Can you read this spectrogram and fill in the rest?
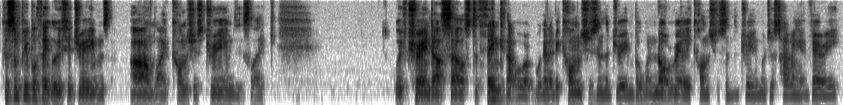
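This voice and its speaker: A man's voice: lowish voice, fairly even intonation, moderate pace, fairly bright tone. A man in his twenties with a head cold, chatting casually on a live stream, tired and congested, rambling and restarting his sentences. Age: 20s.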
